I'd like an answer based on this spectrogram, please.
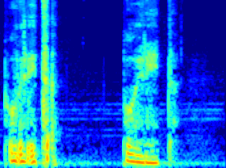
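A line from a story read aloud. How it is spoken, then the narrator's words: Murmured. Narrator (Italian): mormorava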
